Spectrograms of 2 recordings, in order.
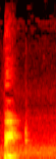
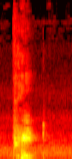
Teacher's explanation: whenever the P comes at the beginning of the word it has to be pronounced with the extra aspiration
